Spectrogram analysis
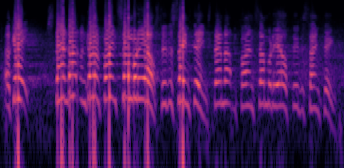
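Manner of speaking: loud, high-pitched shout over a crowd; calling out. Real, not acted. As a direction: shout instructions to a busy room. Calling instructions over noisy audience.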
